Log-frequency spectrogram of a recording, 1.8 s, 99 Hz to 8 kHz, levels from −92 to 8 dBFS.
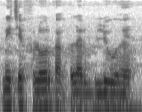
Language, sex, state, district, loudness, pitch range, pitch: Hindi, male, Arunachal Pradesh, Lower Dibang Valley, -16 LUFS, 105-115 Hz, 110 Hz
